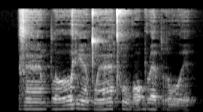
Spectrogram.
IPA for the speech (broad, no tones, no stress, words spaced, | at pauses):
zɛ̃ːm plɤː vʲɛ̃ːtʷɛ̃ːtʰũ wɔ bɹɛ proe̯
